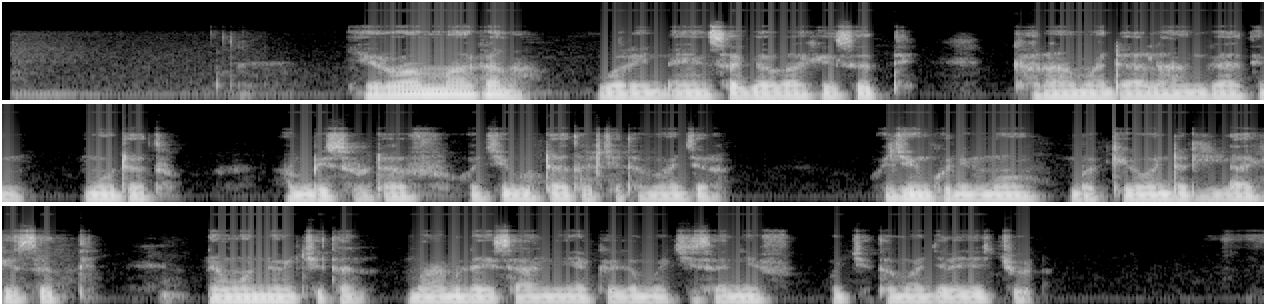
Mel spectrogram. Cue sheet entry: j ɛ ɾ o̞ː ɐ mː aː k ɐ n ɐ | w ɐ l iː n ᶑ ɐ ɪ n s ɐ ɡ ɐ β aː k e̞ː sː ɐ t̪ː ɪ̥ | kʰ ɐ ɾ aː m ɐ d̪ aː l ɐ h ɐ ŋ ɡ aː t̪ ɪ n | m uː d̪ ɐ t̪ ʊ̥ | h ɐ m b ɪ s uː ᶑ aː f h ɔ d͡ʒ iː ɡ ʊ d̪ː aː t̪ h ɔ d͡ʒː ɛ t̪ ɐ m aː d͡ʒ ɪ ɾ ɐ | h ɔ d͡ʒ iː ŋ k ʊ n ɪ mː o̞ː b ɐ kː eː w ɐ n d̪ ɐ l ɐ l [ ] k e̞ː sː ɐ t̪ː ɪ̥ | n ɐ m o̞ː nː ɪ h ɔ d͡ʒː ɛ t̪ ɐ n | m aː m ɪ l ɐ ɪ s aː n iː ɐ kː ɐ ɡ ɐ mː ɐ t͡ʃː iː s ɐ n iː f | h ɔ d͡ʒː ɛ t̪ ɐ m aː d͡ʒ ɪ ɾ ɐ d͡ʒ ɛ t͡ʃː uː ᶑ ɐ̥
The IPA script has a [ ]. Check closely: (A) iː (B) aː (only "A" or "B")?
B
